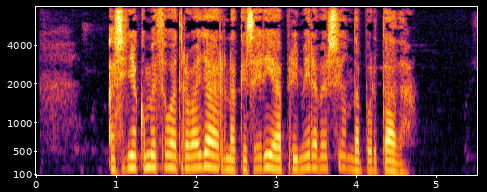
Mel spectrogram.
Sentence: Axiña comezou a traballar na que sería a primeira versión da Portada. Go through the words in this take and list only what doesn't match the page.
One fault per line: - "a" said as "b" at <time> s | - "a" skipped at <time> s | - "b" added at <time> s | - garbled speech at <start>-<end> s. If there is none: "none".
none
